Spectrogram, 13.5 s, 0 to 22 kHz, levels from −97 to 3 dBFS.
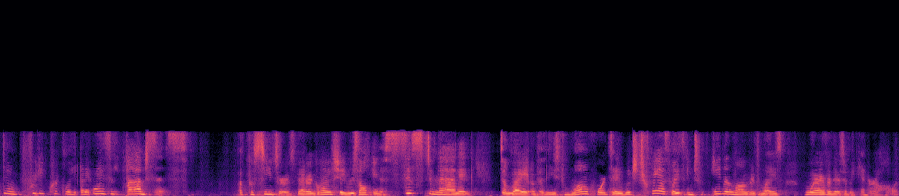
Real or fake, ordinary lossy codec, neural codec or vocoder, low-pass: fake; AAC, 32 kbps; codec, 16 kHz, 1 kbps, FreqCodec, smaller model; 7.2 kHz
